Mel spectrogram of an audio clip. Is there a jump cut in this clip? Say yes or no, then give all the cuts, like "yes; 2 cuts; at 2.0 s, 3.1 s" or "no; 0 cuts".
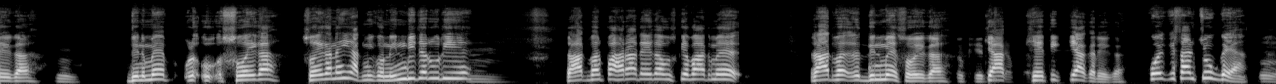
yes; 1 cut; at 11.4 s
